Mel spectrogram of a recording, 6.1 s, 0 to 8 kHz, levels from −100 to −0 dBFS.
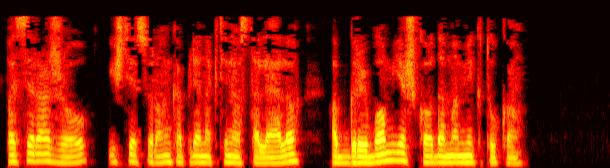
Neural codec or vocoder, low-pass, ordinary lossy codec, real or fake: codec, 16 kHz in and 24 kHz out, 1 kbps, XY-Tokenizer; 7.2 kHz; MP3, 24 kbps; fake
